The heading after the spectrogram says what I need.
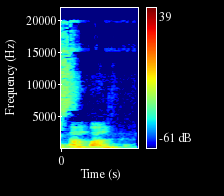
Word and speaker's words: संबंध: एक शब्द है संबंध, यहाँ म है, इसको हम अनुस्वार में बदल दिए, तो इस अनुस्वार का उच्चारण म जैसा ही होगा, संबंध, संबंध।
